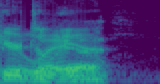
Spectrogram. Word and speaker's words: Keir Dullea: Keir, Keir Dullea. – Dullea, yeah.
